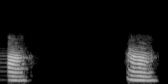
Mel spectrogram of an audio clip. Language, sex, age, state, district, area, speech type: Tamil, female, 60+, Tamil Nadu, Cuddalore, rural, conversation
